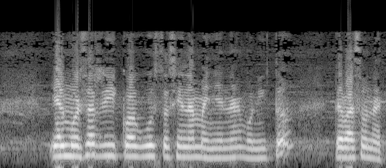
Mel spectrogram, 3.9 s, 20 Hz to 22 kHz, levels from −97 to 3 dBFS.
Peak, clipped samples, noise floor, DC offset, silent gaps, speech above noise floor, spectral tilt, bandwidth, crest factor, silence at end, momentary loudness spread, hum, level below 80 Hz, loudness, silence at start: 0 dBFS; 0.2%; -34 dBFS; under 0.1%; none; 22 dB; -4.5 dB/octave; 11.5 kHz; 12 dB; 0 s; 9 LU; none; -50 dBFS; -12 LUFS; 0 s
